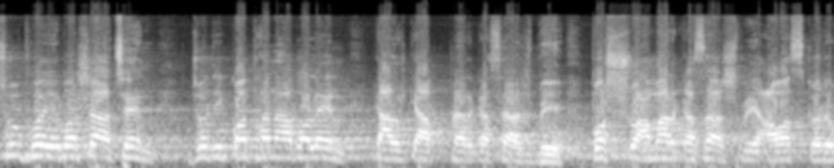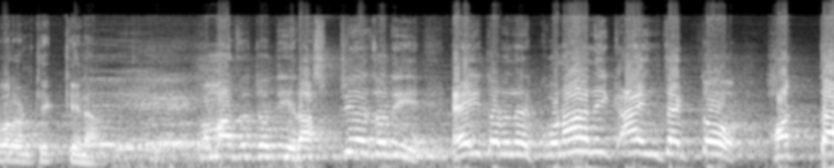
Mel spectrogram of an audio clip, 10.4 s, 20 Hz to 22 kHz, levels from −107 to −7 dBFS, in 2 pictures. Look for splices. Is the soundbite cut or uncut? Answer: cut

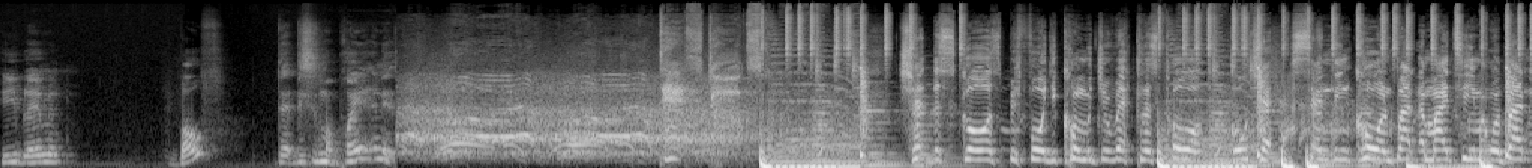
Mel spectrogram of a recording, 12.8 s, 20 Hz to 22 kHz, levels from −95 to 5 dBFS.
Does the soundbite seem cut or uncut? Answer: cut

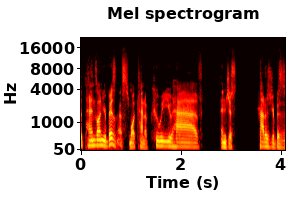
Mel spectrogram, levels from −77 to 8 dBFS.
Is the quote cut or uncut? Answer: cut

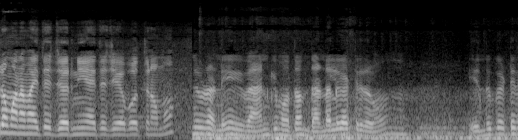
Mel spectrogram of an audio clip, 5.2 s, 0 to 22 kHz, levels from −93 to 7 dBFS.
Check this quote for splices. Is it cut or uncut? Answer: cut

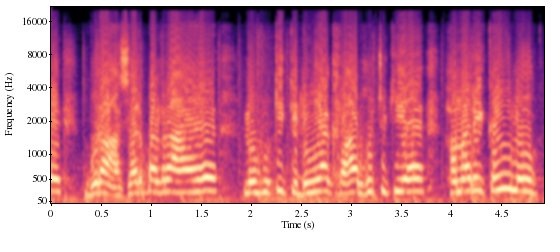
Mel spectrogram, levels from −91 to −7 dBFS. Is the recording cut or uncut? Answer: uncut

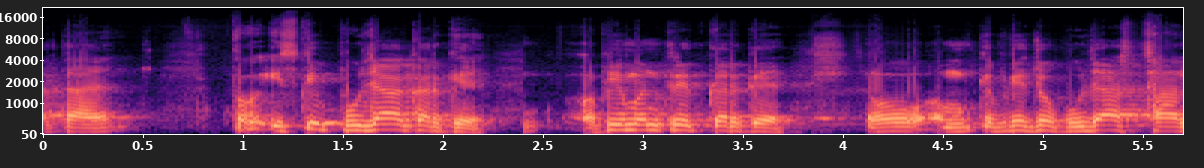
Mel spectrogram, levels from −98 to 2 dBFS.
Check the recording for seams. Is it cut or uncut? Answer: cut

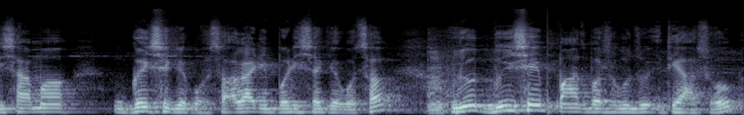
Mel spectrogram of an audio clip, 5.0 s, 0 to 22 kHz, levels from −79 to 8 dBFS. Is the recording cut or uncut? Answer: cut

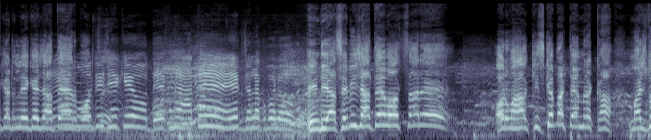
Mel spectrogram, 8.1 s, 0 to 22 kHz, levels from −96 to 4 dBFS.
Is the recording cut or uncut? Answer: uncut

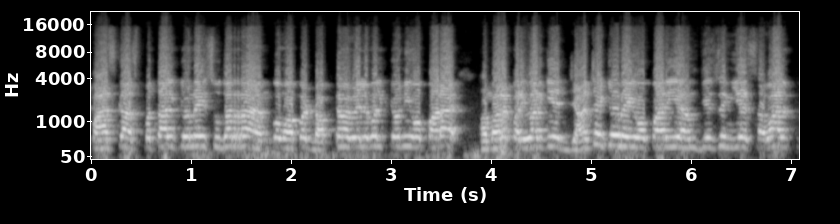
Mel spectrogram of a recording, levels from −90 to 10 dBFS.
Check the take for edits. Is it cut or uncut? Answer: uncut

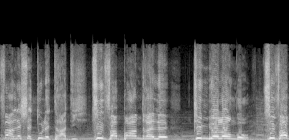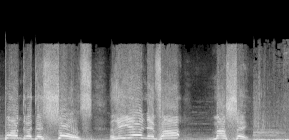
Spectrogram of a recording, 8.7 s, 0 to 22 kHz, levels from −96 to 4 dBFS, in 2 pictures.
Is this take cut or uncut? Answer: cut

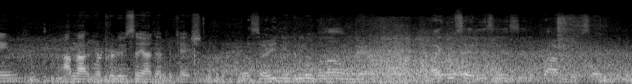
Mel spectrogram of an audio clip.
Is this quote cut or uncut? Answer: uncut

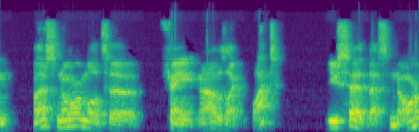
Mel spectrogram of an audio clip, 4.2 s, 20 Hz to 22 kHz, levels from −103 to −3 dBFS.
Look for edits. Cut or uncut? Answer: uncut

